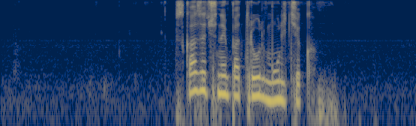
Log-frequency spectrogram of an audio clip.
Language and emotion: Russian, neutral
